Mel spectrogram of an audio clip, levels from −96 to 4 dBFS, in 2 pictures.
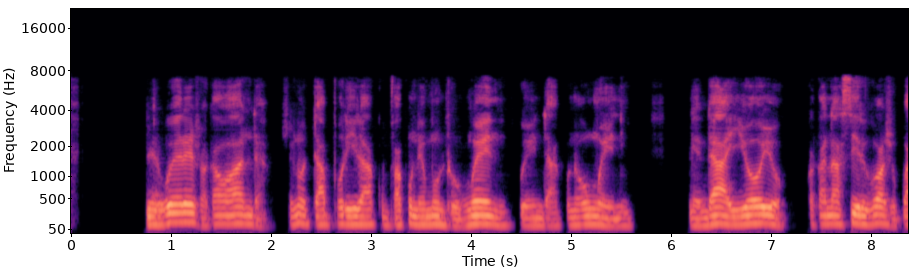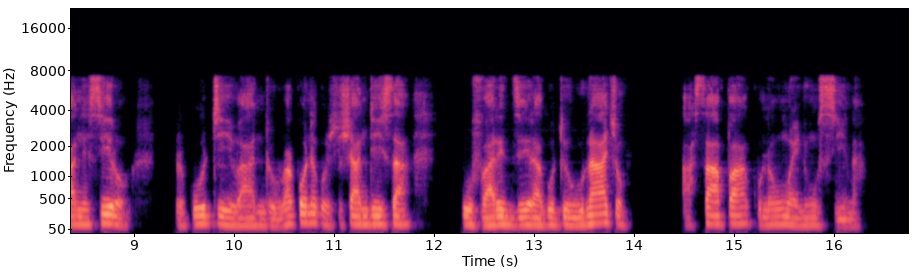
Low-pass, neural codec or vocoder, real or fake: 7.2 kHz; none; real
